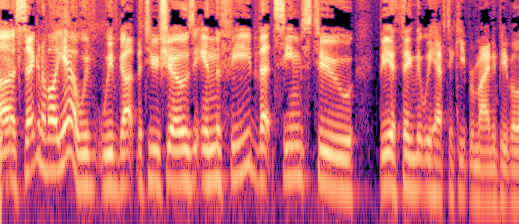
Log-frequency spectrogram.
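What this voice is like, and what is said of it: Usual voice. Nothing is said of it.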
